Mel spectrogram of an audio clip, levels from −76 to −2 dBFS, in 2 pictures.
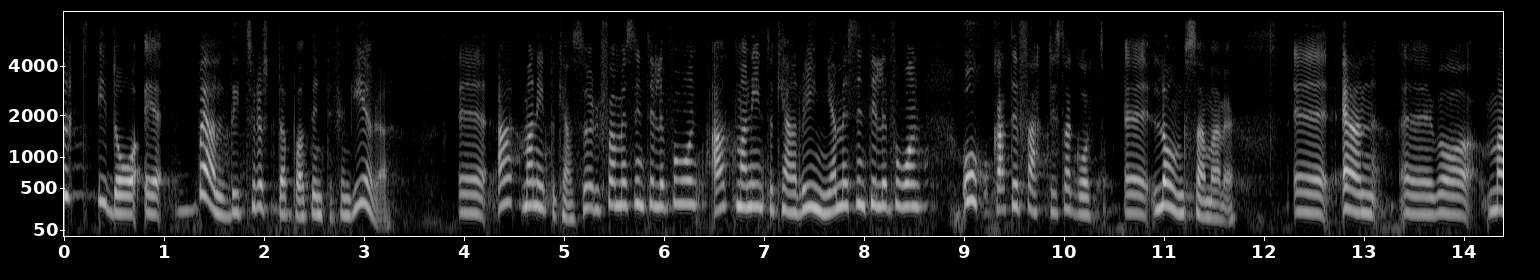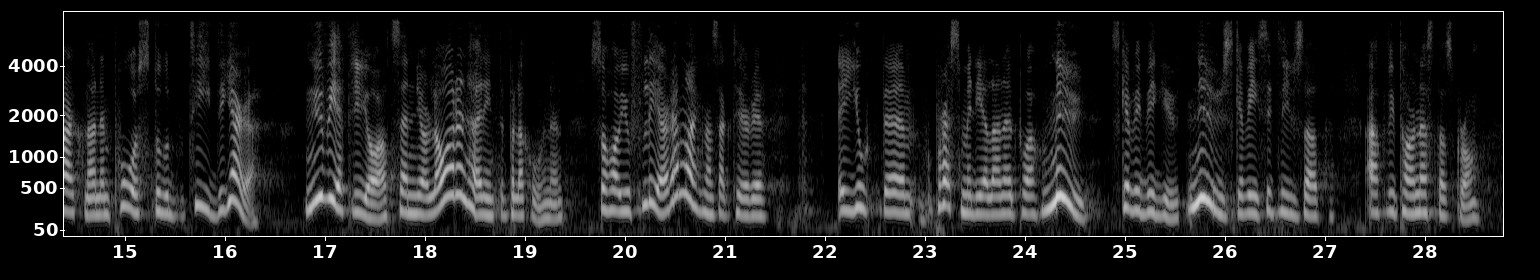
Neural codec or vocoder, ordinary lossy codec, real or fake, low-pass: codec, 16 kHz in and 24 kHz out, 0.9 kbps, LongCat-Audio-Codec, fine tuned four codebook decoder; none; fake; 7.2 kHz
